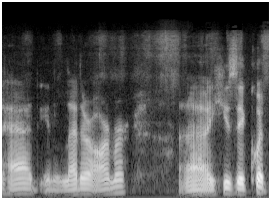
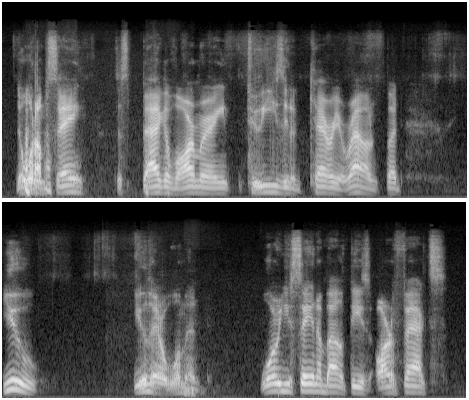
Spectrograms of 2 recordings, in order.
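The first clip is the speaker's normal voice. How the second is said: sour, grudging, surly, displeased tone; 4 semitones higher than usual. A game master voicing a character addressing the players, said with a scowl. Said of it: "says with a scowl".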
